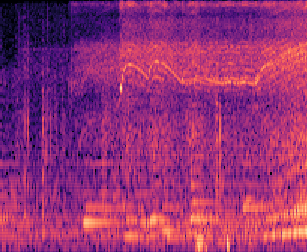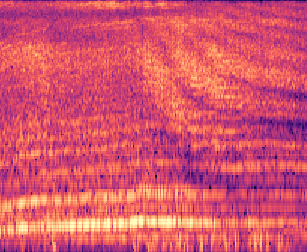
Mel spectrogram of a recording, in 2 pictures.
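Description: Small quadcopter drone's motors spinning up for take-off: a rising whine that climbs in pitch and loudness over a few seconds, then holds steady as it lifts off, over a music bed.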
